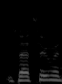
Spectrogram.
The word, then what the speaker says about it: satsuma: one yeah isn't it satsuma jam we got we got strong reactions from the crowd yeah it's actually pronounced satsuma satsuma it's not sounds like a tekken character there's a riff in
